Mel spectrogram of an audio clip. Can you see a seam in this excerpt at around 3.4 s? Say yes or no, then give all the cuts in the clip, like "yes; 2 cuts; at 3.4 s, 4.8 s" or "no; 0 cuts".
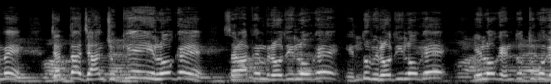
no; 0 cuts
